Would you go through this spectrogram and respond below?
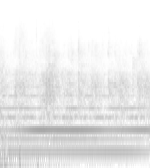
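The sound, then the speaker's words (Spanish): An audience applauding the Lord, a dense, continuous patter of many hands clapping at a steady loudness, with a sustained hum of held musical tones underneath. “más fuerte el aplauso, Señor, hoy día.”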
